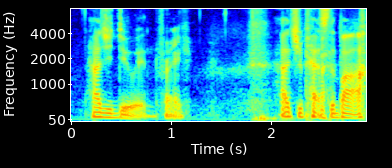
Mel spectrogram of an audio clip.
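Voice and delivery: put-on repeated, pestering, nagging tone in a Boston accent. Sharing your favorite Catch Me If You Can scene, you do Tom Hanks nagging in a Boston accent. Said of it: "Is that your Boston accent?".

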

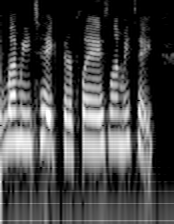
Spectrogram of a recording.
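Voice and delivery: mock, put-on begging and pleading voice. Retelling a character begging the queen: imitating a begging plea. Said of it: "begging the".

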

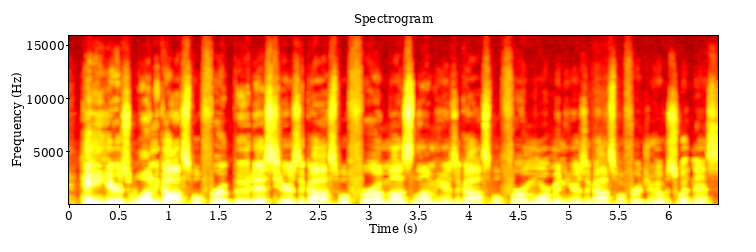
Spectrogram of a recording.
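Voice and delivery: plain

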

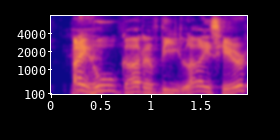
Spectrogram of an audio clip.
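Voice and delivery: high, goofy, froggy puppet voice. Showing a co-player the voice you just found you could do, a Kermit impression.

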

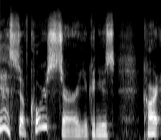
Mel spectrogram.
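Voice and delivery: polite, friendly, helpful tone with swooping pitch. Showing how the cashier could have answered more nicely: imitating a nice polite reply. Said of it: "you could say it nicer way".

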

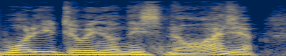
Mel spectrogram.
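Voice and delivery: ordinary talk, nothing marked

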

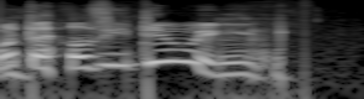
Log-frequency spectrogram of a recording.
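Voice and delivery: high, panicked mock screaming. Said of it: "everybody's screaming, like".

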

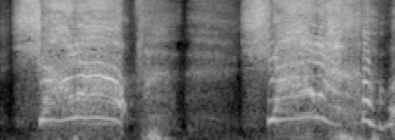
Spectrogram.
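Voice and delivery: put-on very high, very slow, drawn-out furious cry. Retelling losing temper at a heckler: imitating own furious yelling. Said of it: "I lost it".

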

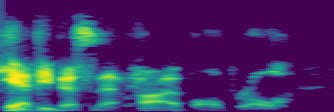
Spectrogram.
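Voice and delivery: sneering voice dripping with contempt and disdain. Repeating what a man said to his partner, with mock contempt. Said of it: "so much disdain in his voice".

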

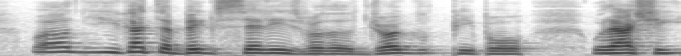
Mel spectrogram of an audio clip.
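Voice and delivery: ordinary delivery

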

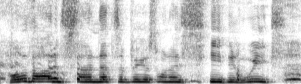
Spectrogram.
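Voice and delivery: high, loud, excited, laughing shout.

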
